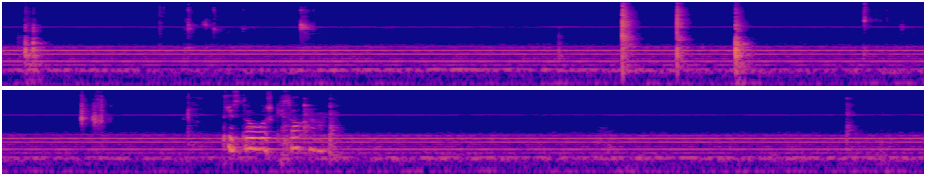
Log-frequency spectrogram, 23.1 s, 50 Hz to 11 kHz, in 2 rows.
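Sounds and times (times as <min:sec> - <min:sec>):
steady low hum: 0:00.0 - 0:23.0
eggs cracking on bowl rim: 0:01.9 - 0:04.0, 0:12.5 - 0:13.0.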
